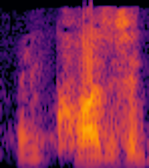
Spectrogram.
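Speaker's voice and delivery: usual speaking voice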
